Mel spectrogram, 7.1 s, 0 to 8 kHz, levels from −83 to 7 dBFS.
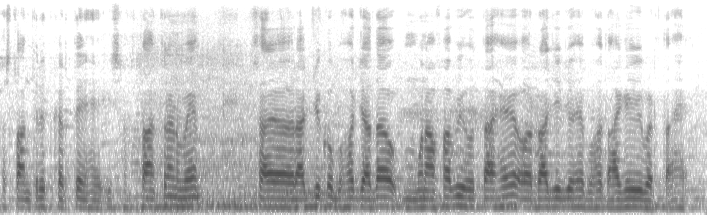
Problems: none marked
